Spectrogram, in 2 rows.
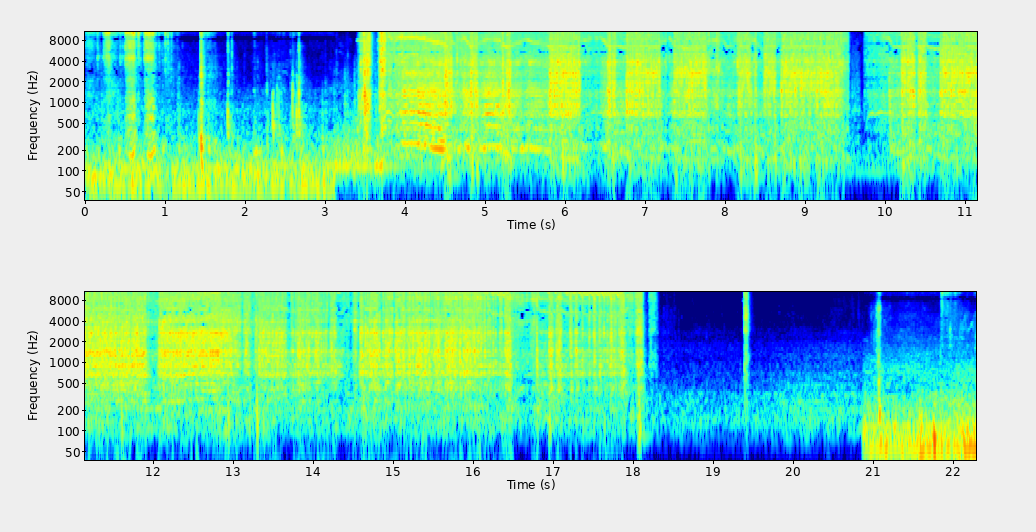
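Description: A few light spritzes of a spray bottle, then a DeWalt 20V cordless drill boring a one-inch Irwin Speed Bore spade bit into the skiff's fiberglass hull for about fourteen seconds, the motor speed rising and falling, with a short break midway. The drilling stops about four seconds before the end.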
